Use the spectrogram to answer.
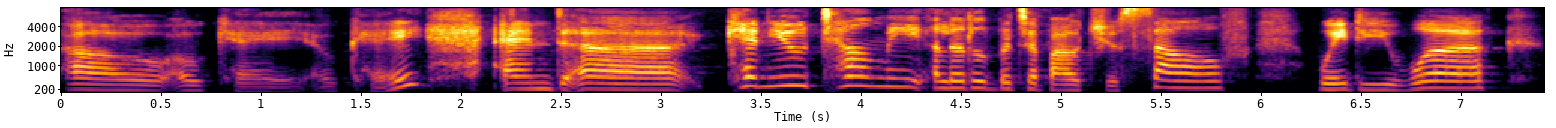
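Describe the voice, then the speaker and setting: A woman from South Africa teaching English, asking friendly questions in an unhurried way with many fillers. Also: medium pitch, big pitch swings, fairly bright tone. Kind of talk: conversation lesson on a call.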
